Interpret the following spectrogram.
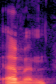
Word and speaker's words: Even: as Master Peel because Evan Peel is spelled E-V-E-N, and when you read that, that's just even, and it looks dumb, and so you can't just write that and expect people to read it like Evan.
